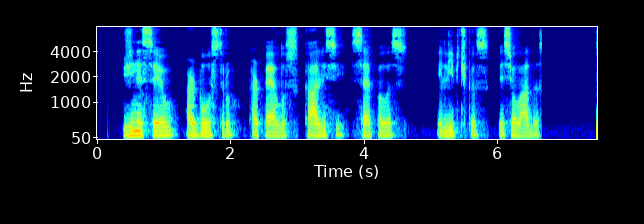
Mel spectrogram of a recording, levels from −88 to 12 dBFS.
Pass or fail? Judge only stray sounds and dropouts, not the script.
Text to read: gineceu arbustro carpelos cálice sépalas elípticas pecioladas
pass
